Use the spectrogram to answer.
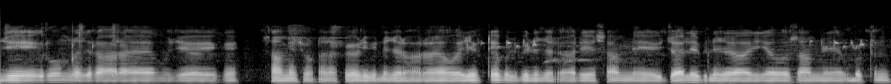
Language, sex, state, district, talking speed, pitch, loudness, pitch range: Hindi, male, Rajasthan, Bikaner, 255 wpm, 95 Hz, -18 LUFS, 90-95 Hz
